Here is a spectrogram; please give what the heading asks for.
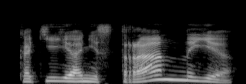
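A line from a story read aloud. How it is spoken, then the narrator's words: Thoughtful drawl. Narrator (Russian): задумчиво протянула гимнастка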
